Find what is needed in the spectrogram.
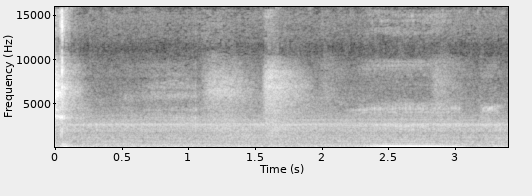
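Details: Lookee A2 blood pressure monitor powered by USB-C after pulldown resistors were soldered onto the CC lines: near the end, a low, steady hum as the pump starts and the cuff begins to inflate.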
